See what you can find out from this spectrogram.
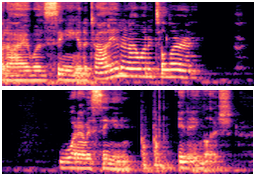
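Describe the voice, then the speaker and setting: There is audible room echo as a woman with a Canadian accent speaks at a moderate pace. Her pitch is very deep and low. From Canada. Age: 50s. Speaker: lifestyle vlogger. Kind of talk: casual chat. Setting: at home in her bathroom.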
